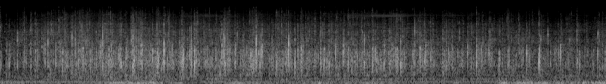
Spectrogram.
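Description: Audience applauding: many people clapping together, thinning out near the end.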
